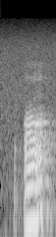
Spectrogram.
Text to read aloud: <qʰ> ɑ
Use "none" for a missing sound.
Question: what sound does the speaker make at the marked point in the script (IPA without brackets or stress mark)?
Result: ʔ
